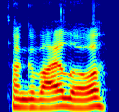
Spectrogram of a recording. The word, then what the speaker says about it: Tagovailoa: Tua, pronounce his last name for me, Tagovailoa.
